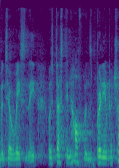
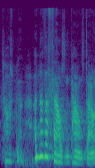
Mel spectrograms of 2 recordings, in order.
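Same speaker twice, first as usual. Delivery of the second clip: ordinary talk, nothing marked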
